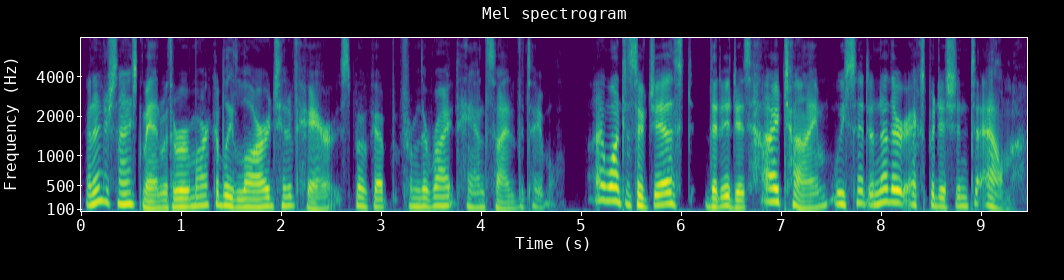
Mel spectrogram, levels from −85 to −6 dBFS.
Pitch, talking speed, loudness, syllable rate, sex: 155 Hz, 215 wpm, -17 LUFS, 5.7 syllables/s, male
